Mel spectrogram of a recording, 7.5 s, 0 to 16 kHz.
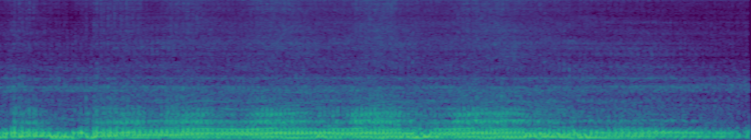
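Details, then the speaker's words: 1969 Renault R10 with a 670cc Predator V-twin, manually choked carburetor, just started cold after sitting 6 months: low, heavy thumping idle with a slight wobble, idling too low as it does when the engine is cold. "not bad oh it sounds like the idle's too low me it'll do this when the engine's"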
